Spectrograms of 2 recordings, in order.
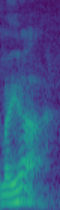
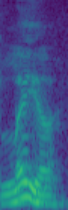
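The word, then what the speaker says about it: Leah: the younger was Rachel actually her name is pronounced Leia I just wanted to check that real quick so it's Leia and Rachel actually his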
